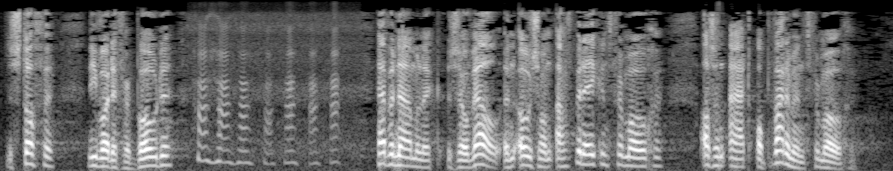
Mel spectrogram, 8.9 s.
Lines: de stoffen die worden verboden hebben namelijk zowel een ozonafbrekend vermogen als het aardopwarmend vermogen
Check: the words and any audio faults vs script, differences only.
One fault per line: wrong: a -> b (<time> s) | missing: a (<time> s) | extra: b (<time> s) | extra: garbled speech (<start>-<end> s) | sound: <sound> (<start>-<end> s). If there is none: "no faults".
sound: laugh (1.9-3.5 s)
wrong: het -> een (7.1 s)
